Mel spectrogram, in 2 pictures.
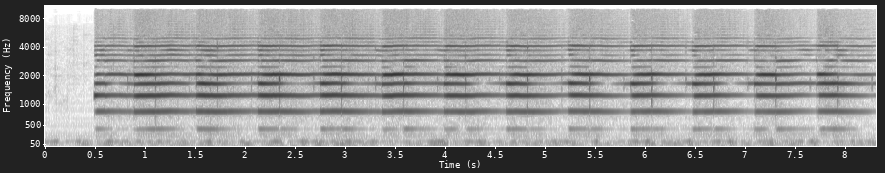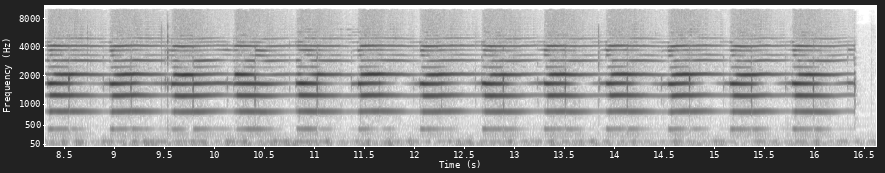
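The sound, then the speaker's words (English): A navy ship's general alarm sounded for General Quarters, the call for all hands to man battle stations, following the bugle: a loud, harsh, buzzing electronic tone pulsing in a steady rapid rhythm, roughly twenty repeated bongs over about sixteen seconds, with no voices. “After the bugle comes this optional sound, the general alarm.”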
